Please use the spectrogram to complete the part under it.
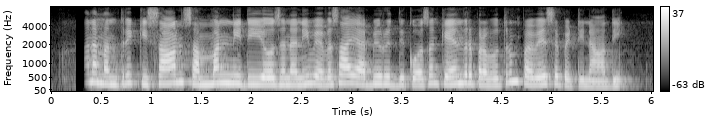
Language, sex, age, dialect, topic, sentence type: Telugu, female, 31-35, Southern, agriculture, statement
